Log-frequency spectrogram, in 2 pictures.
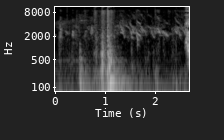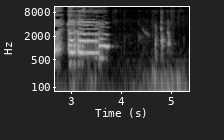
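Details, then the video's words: Young Ameraucana and Black Copper Marans roosters, about two months old, crow for the first time around 5 am. A strained, screechy, harmonic crow lasts about a second, after a few soft clucks and knocks, with a brief squawk after it. "Young Rooster Crows for First Time"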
